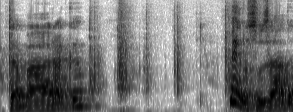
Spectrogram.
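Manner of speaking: ordinary talk, nothing marked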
